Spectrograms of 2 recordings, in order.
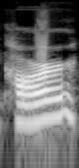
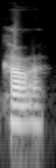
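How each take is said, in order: First: The final R sound is clearly pronounced. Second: The final R sound is left out. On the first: This is how speakers from Milwaukee say it. "they say car with the R" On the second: This is how speakers from Chicago say it. "we don't say the R"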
